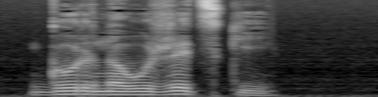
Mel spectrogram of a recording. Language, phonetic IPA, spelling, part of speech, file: Polish, [ˌɡurnɔwuˈʒɨt͡sʲci], górnołużycki, adjective / noun, Pl-górnołużycki.ogg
